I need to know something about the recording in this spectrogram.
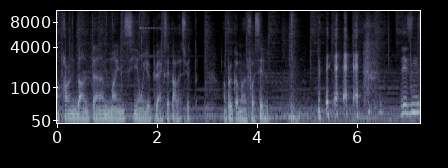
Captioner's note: laugh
